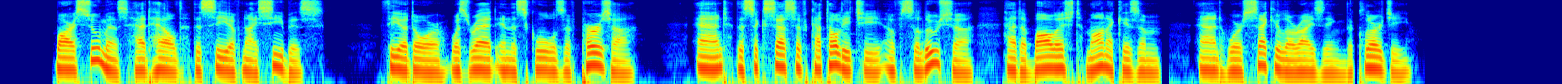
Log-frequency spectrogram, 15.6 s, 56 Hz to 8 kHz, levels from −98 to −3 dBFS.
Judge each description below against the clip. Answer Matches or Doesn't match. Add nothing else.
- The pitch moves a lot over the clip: Doesn't match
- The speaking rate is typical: Doesn't match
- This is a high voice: Doesn't match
